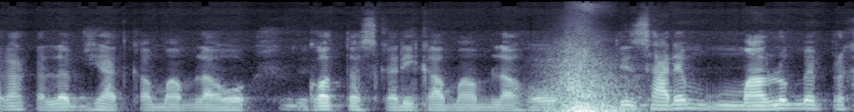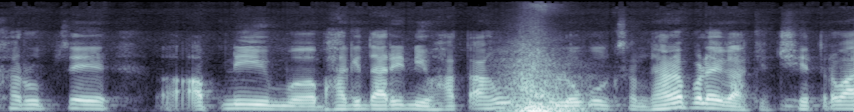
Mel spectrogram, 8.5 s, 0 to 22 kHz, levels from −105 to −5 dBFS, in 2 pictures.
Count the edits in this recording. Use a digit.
1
